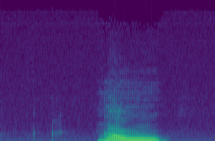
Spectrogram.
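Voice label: ngau, Malayalam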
